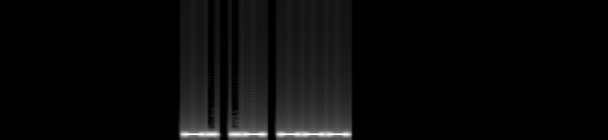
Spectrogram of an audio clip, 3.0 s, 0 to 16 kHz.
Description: Morse code, heard as a keyed tone, about 40 wpm, 700 Hz. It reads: NAO
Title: USA Call Sign Postfixes - 3 Letters 40wpm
